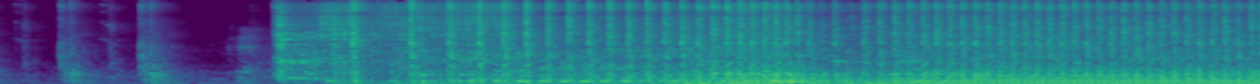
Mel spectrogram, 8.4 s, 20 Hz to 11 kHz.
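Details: 1964 Chevelle V8 first start after sitting a while, coolant leaking from a missing freeze plug and burning on headers; short cranking bursts, catches about two seconds in, lumpy uneven beat, barely keeps running; rough running.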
